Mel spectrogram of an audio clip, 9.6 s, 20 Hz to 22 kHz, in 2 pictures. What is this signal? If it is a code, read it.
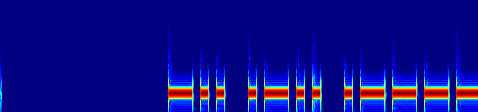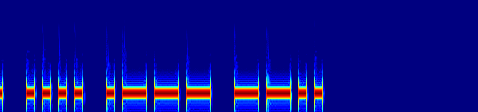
Morse code, heard as a keyed tone, about 16 wpm, 700 Hz. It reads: DL1HJZ
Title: DXCC-100 Call Signs - 6 Characters - Repeated 3x - 15wpm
